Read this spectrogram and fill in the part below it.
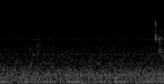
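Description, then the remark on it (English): A single soft drip of water near the end, faint over a steady low hum from an office water cooler, with no voices. “Bro, it's a straight up water cooler. It's a water cooler.”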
